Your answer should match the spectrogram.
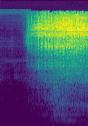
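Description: After a brief silence, a burrowing owl lets out a loud, sustained rattlesnake-like hiss: harsh, high-pitched and buzzing with a rapid rattling flutter, heard alone with no talking.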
